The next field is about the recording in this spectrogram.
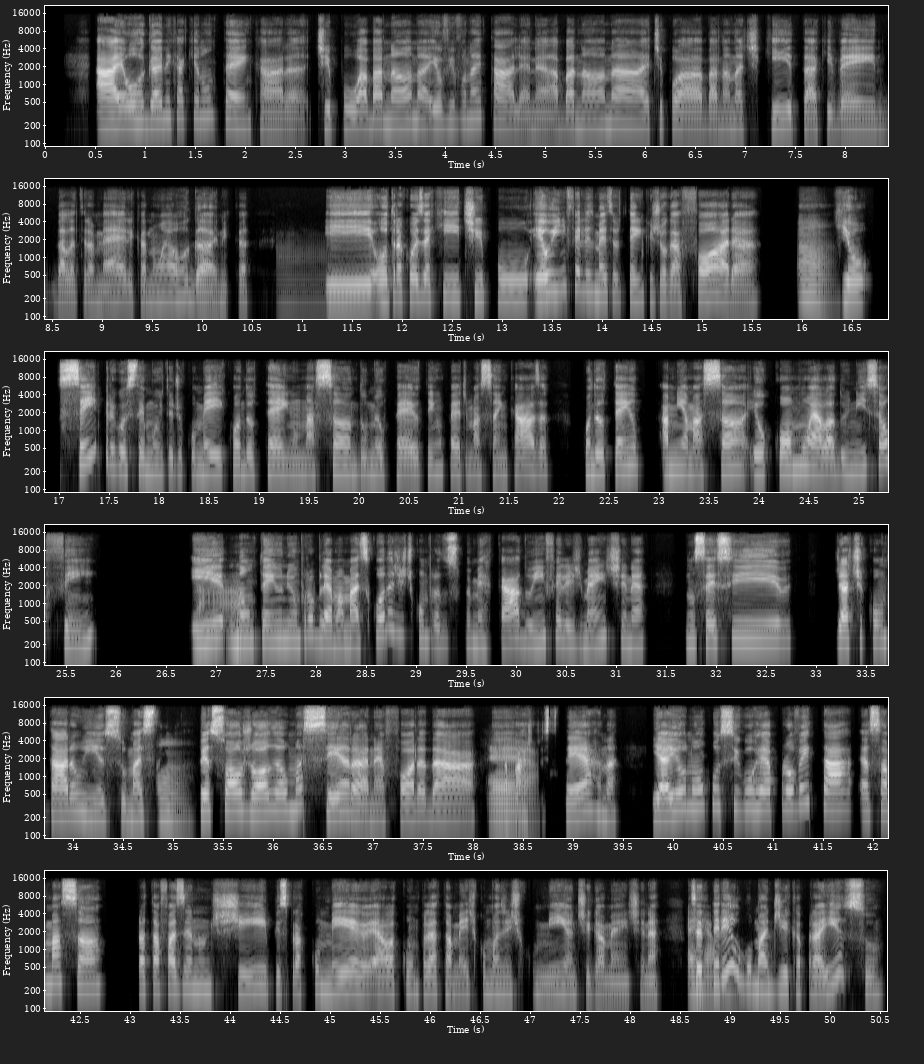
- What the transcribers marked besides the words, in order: in English: "Latin"; in English: "chips"
- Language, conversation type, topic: Portuguese, advice, Como posso reduzir o desperdício de alimentos e economizar no orçamento mensal?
